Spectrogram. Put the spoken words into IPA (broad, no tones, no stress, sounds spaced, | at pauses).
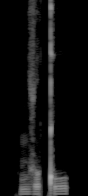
n z ʊ ǃ u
